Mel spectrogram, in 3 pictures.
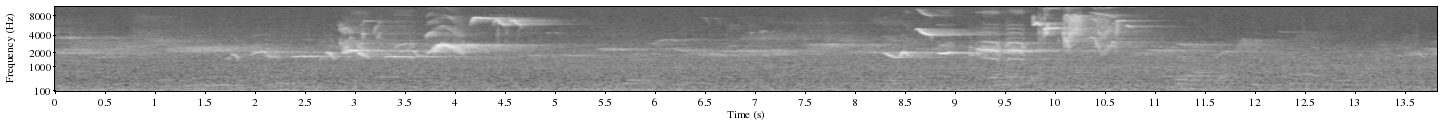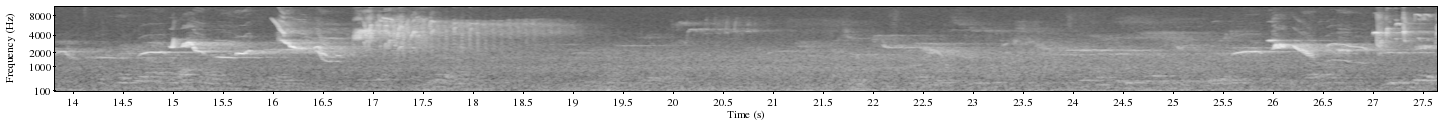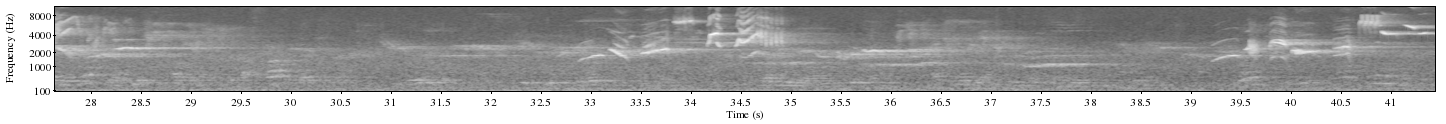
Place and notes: Brussels, Molierelaan, Birds and cats.
Avenue Molière, Des oiseaux et un chat sur la cour intérieure.
Forest, Belgium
